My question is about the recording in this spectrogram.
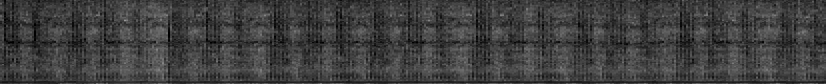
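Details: Air conditioner running with a steady droning hum and a fast pulsing chatter riding on it, even throughout; noisy A/C, cause not identified.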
